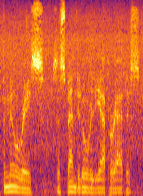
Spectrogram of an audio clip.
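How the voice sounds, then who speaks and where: A man's voice: rumbling low, fairly even intonation, moderate pace. A man reading scripted story narration for an audio drama, with watery ambience behind him. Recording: constant rain-like hiss behind voice.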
